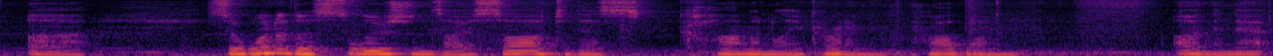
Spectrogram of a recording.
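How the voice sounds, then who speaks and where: Mumbling at a moderate pace, a man with a medium pitch uses lively intonation. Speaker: electronics hobbyist, musician. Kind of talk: unscripted repair talk to camera. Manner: mumbling, hesitant.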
